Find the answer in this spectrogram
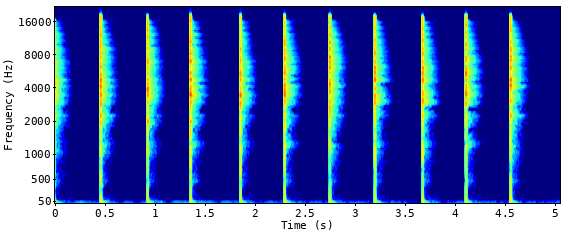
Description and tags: A pair of drumsticks being hit together a series of times in rapid succession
